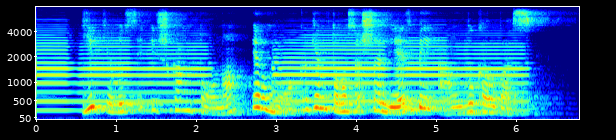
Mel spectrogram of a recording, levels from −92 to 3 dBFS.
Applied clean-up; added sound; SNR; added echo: none; Wind instrument, woodwind instrument; 6 dB; reverberation time 0.9 s.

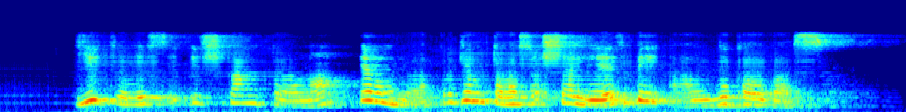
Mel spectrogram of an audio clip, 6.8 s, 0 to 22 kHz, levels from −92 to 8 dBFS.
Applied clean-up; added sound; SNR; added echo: neural separator model SepFormer DNS4.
